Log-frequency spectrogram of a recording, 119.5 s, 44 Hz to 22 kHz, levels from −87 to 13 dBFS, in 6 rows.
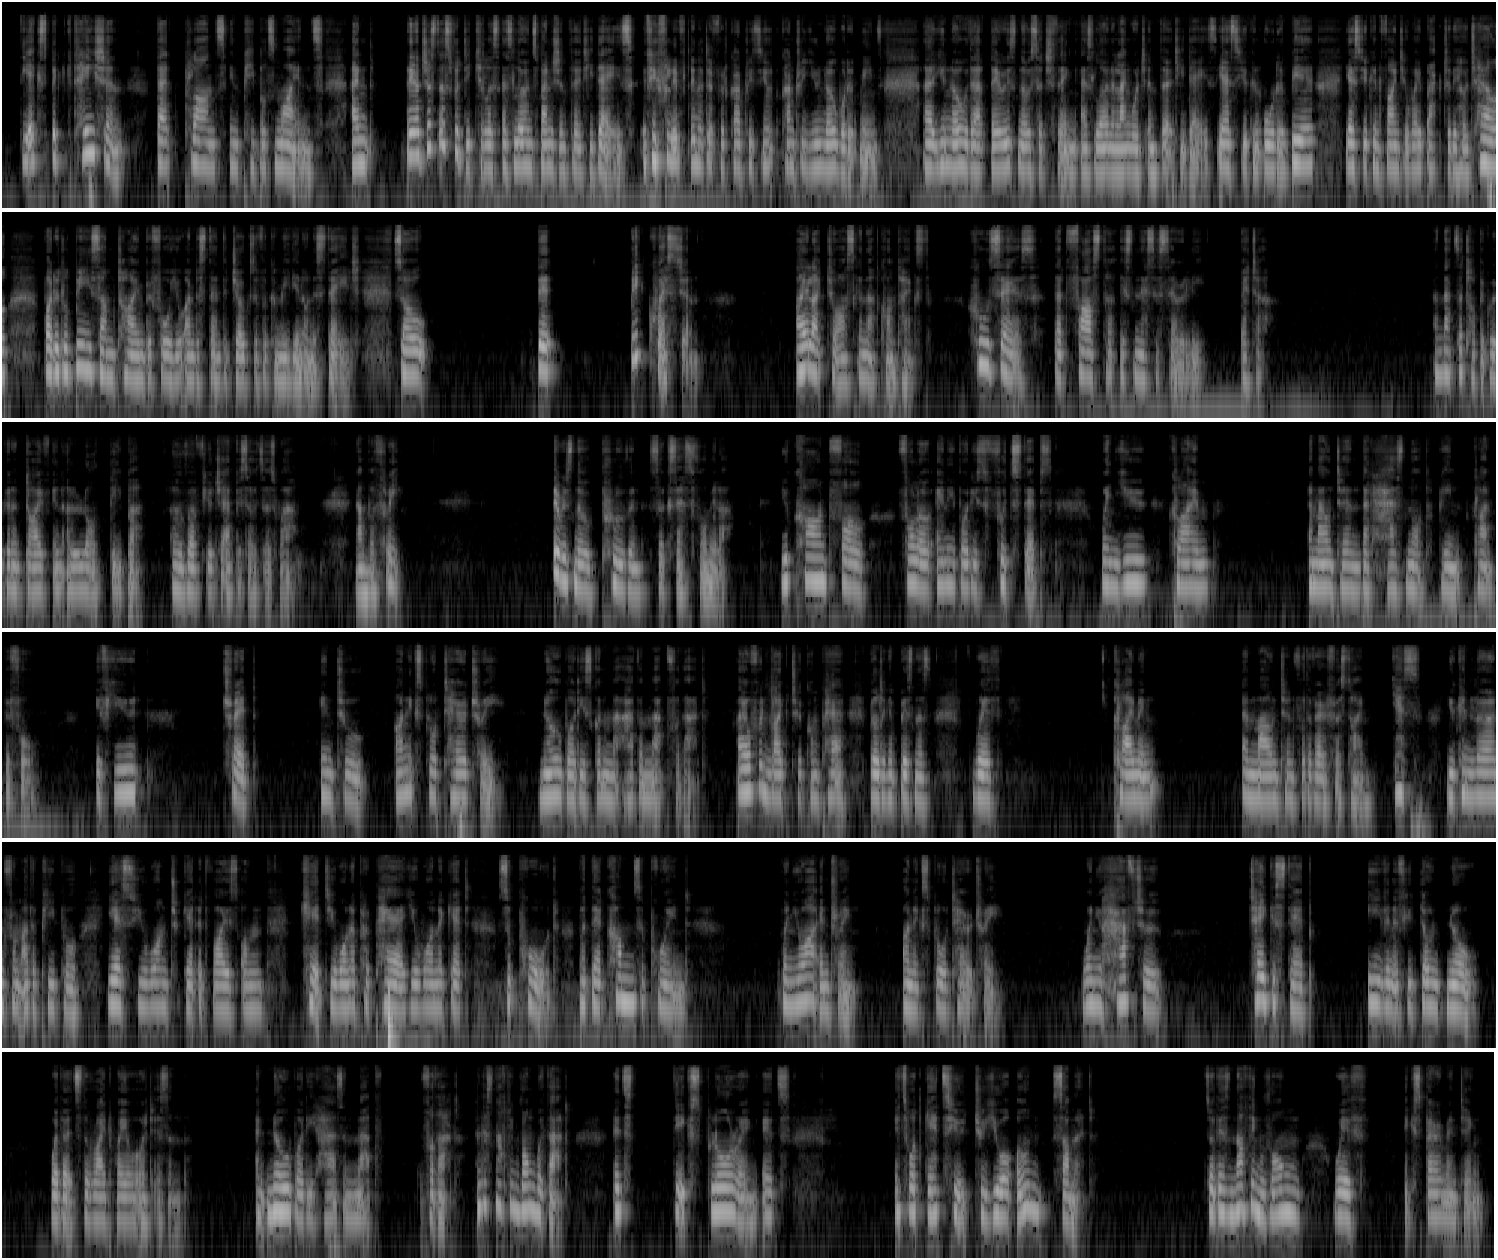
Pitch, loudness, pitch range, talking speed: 150 Hz, -33 LUFS, 140-165 Hz, 130 wpm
